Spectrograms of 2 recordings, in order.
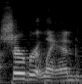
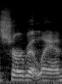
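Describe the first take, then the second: First: The second syllable has an r sound. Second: The second syllable has no r sound. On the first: The speaker calls it wrong. "and not Sherbert Land" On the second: The speaker calls it right. "was called Sherbet Land"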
